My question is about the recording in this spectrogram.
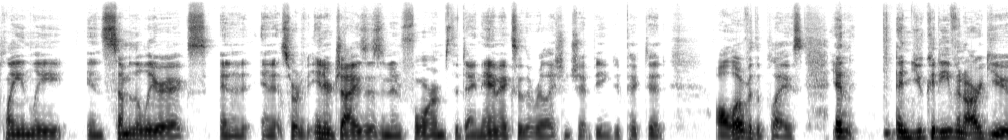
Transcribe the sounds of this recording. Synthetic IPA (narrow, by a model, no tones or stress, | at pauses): pʰl̥ẽɪ̃nli | ɪ̃nsʌ̃mʌvðəlɪɹɪksɨ̃nɨ̃nɨtsɔɹɾʌvɛ̃ɾ̃ə˞d͡ʒaɪzɨzɨ̃nɨ̃ɱfɔɹmzðɨdaɪnæmɨksʌvðɨɹileɪʃn̩ʃɪp̚b̥iɪ̃ŋdɨpʰɪk̚tɪɾ | ʔɔlˠoʊvə˞ðəpʰl̥eɪsɨ̃n | ɨ̃njɨkʰɨɾivɨ̃nɑɹɡjʉ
